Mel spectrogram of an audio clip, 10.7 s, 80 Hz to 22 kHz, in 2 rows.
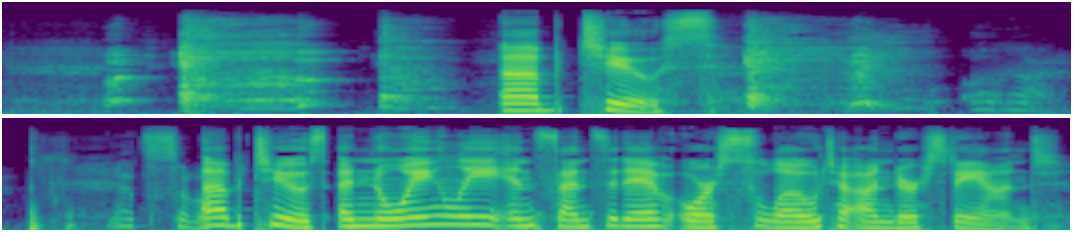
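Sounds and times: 
person clearing throat: 0:00.5 - 0:02.3, 0:03.7 - 0:05.2
person coughing in short harsh bursts: 0:00.5 - 0:02.3, 0:03.7 - 0:05.2
speech: 0:02.5 - 0:03.6, 0:06.0 - 0:10.6.

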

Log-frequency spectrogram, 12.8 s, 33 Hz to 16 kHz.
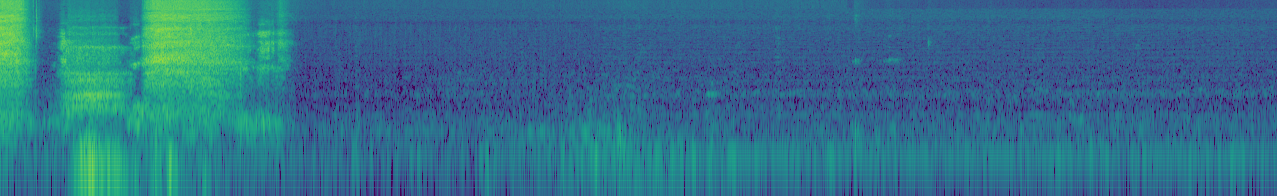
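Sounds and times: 
deep breath drawn in during a guided breathing exercise: 0:00.0 - 0:02.9.

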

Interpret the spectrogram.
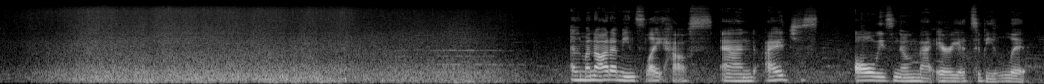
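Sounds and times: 
ocean waves crashing against rocks: 0:00.0 - 0:10.4
faint wind rush: 0:00.1 - 0:05.5
speech: 0:05.7 - 0:10.4.

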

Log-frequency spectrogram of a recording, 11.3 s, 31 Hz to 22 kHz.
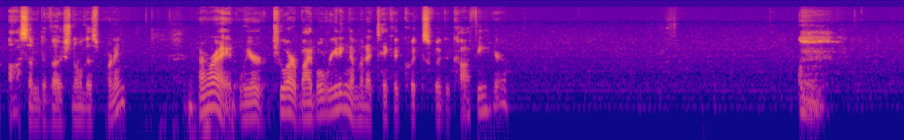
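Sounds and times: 
speech: 0:00.2 - 0:01.7, 0:02.3 - 0:06.5
cough or throat clearing: 0:10.0 - 0:10.6.

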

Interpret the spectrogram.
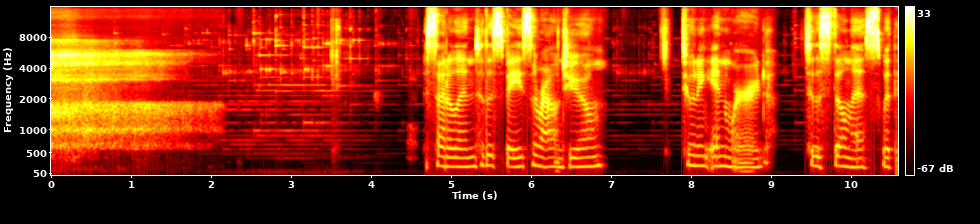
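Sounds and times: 
deep breath exhaled through the mouth during a mindfulness breathing exercise: 0:00.0 - 0:02.2
faint tonal sounds: 0:00.0 - 0:10.5
speech: 0:04.8 - 0:07.0, 0:08.0 - 0:10.5.

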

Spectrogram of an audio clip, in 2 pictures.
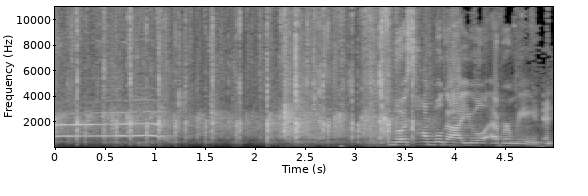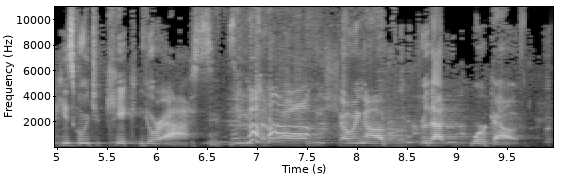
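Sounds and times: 
crowd cheering: 0:00.0 - 0:03.1
crowd clapping: 0:00.0 - 0:03.8
speech: 0:03.4 - 0:09.8
laughter: 0:06.7 - 0:09.9.

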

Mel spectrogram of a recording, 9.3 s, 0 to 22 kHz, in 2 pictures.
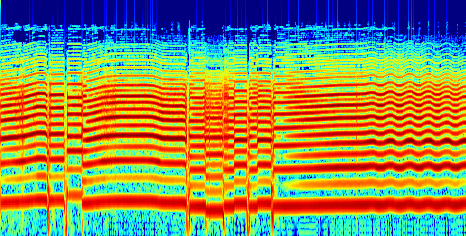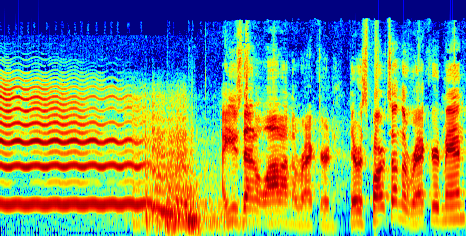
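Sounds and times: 
distorted electric guitar on the bridge pickup with the tone knob rolled off: 0:00.0 - 0:07.1
speech: 0:07.0 - 0:09.3.

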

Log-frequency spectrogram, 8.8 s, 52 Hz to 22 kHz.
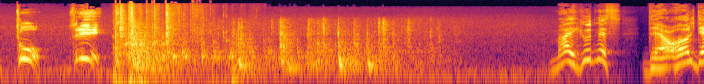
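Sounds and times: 
speech: 0:00.2 - 0:01.8, 0:07.0 - 0:08.7
door being broken down: 0:01.4 - 0:05.8.

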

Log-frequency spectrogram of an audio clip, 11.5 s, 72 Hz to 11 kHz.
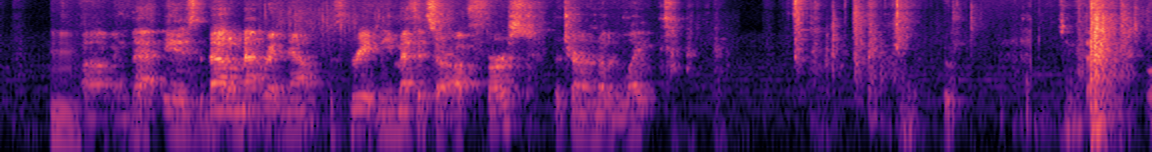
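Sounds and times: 
speech: 0:00.5 - 0:06.8, 0:09.0 - 0:09.6
objects being knocked over with thuds and clattering knocks: 0:10.7 - 0:11.5.

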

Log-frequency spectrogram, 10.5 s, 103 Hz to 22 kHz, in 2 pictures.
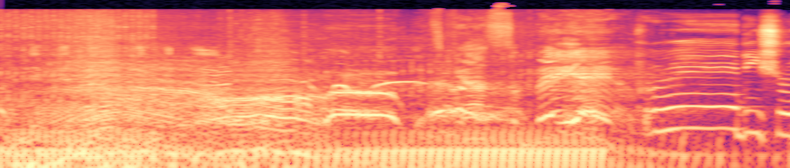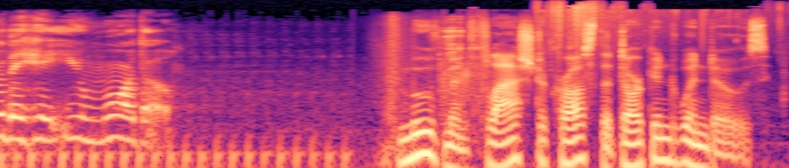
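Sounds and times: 
motorcycle engine roaring outside a church: 0:00.0 - 0:04.4, 0:05.9 - 0:07.8
speech: 0:05.2 - 0:06.5, 0:07.9 - 0:10.5.

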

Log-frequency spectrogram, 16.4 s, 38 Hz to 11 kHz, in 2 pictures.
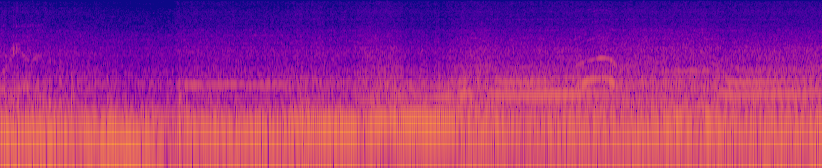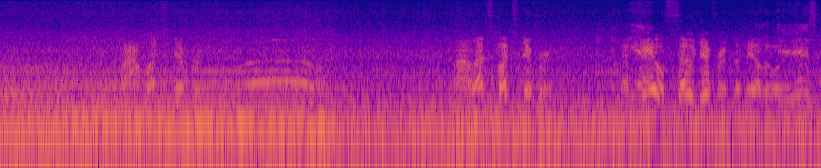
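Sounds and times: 
four-speed car engine accelerating through gear shifts: 0:00.0 - 0:16.4
speech: 0:15.1 - 0:16.4.

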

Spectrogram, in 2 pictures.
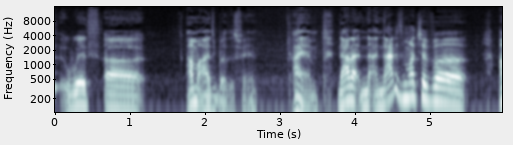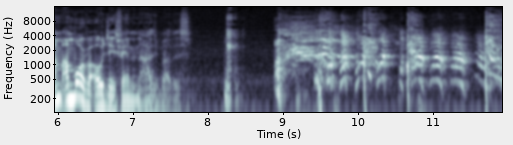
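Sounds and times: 
speech: 0:00.0 - 0:09.2
person coughing: 0:08.2 - 0:09.1, 0:10.0 - 0:11.0, 0:11.6 - 0:11.9.

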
